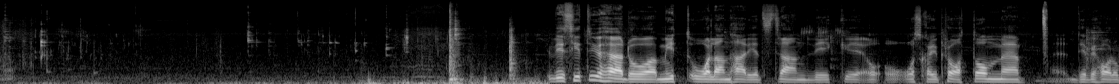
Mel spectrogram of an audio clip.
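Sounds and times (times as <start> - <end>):
drink pouring to refill a cup: 0.0 - 4.5
speech: 5.5 - 11.1.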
